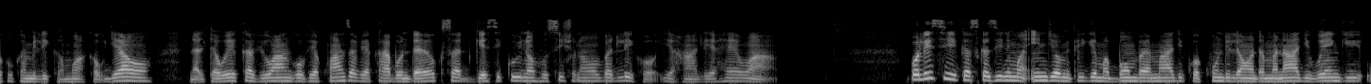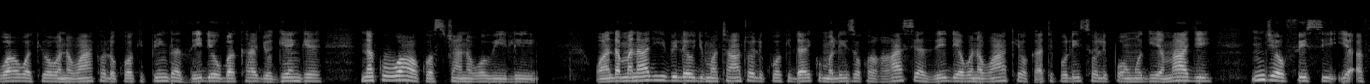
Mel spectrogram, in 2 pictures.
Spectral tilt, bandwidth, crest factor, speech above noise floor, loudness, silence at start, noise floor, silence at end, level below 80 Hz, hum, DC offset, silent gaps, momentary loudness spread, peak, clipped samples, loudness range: -6 dB/octave; 8.4 kHz; 22 dB; 41 dB; -28 LUFS; 0 s; -68 dBFS; 0.05 s; -64 dBFS; none; under 0.1%; none; 10 LU; -6 dBFS; under 0.1%; 5 LU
